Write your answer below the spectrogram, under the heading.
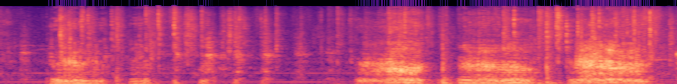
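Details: Smooth Fox Terriers Amadeus, two years old, and Gertrude, five months, playing indoors with a pit bull named Indy, seven and a half; rough growling bursts in three main bouts with scuffling noises between.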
